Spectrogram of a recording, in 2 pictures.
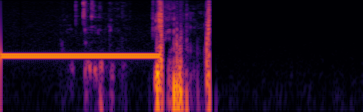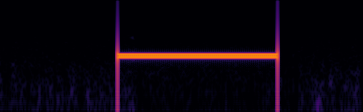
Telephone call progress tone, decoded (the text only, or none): ringback tone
